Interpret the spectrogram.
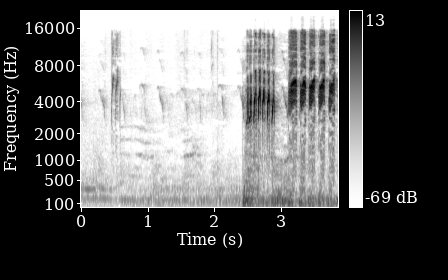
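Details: Loud, persistent Flamboyan song meant for training other birds: a soft short note, then an intense run of rapid, shrill, high chattering pulses growing into evenly spaced strident bursts.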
